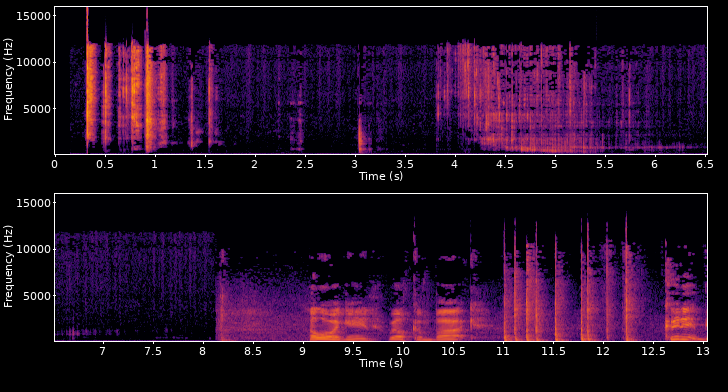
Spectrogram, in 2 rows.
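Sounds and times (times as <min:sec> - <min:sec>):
liquid pouring into a glass: 0:03.8 - 0:07.2.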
